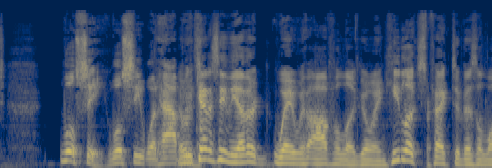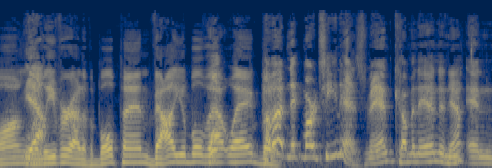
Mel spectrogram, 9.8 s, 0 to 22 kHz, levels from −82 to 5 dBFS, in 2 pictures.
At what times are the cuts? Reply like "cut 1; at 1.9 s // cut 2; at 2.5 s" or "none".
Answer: cut 1; at 1.4 s // cut 2; at 4.3 s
